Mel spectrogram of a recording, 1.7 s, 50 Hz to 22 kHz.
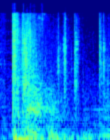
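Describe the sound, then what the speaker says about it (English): A crossbow's fragmentation shot detonates frost walls in Path of Exile 2, producing a quick cluster of crackling blasts and shattering bursts in rapid succession, loud and close. "I'm gonna be using the fragmentation shot I'm using right now to detonate those frost walls."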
